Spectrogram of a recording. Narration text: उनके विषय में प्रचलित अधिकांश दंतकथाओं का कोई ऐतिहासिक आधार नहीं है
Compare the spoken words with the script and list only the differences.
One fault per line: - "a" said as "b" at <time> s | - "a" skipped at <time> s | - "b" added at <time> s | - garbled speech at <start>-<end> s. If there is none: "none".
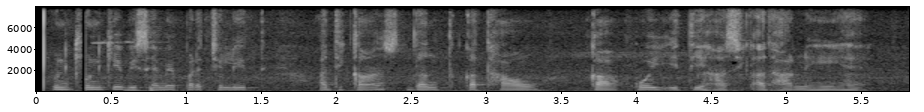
none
